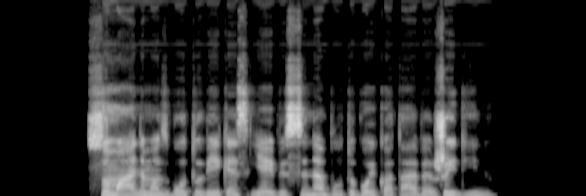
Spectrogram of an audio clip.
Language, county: Lithuanian, Šiauliai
